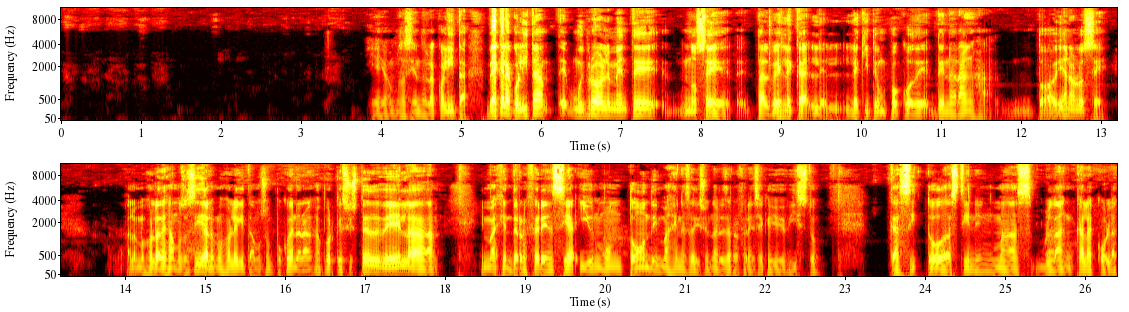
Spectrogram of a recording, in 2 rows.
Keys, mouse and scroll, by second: 0.8-2.4 drag, 2.6-4.2 drag, 4.3-6.5 drag, 6.7-9.0 drag, 9.1-9.7 middle drag, 9.8-10.9 shift+middle drag, 11.5 click, 12.7 click, 13.7-15.3 drag, 15.7-17.4 drag, 17.6-19.2 drag, 19.5-20.7 drag, 20.8-22.3 middle drag, 22.7-24.3 drag, 24.5 click, 25.4 middle click, 26.1 click.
